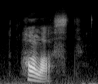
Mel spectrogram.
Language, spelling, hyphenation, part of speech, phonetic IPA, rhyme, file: Hungarian, halaszt, ha‧laszt, verb, [ˈhɒlɒst], -ɒst, Hu-halaszt.ogg
- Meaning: to postpone, defer, delay (followed by -ra/-re) (to put off the completion of something until a later time)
